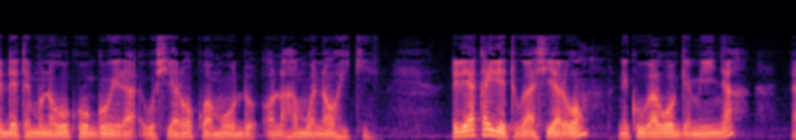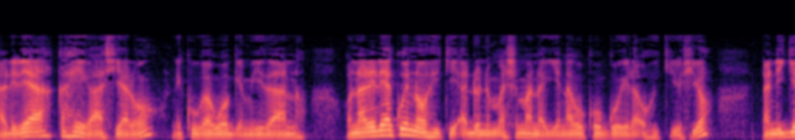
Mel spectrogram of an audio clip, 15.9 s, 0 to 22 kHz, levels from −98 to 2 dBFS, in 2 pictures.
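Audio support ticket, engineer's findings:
Speech rough and grainy throughout; noise filling gaps between voice harmonics, top band dulled and synthetic. Likely low-delay AAC compression (AAC-ELD): short frames smear pitch structure, low bitrate starves bits; damage level fits a low bitrate around 32 kb/s.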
